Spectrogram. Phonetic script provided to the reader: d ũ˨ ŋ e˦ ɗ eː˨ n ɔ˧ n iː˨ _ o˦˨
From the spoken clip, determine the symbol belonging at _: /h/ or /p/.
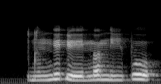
p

